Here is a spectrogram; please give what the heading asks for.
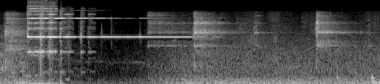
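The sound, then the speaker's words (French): A doorbell rings at the door of an old one-storey presbytery beside a church, a few bright, high metallic rings with ringing tails between them. “Elle sonne, très intimidée.”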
